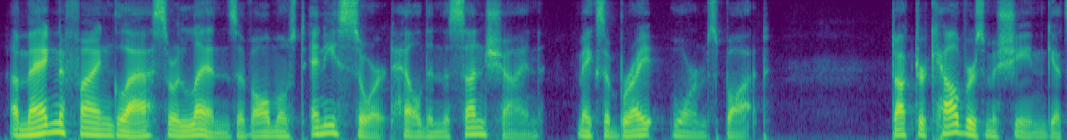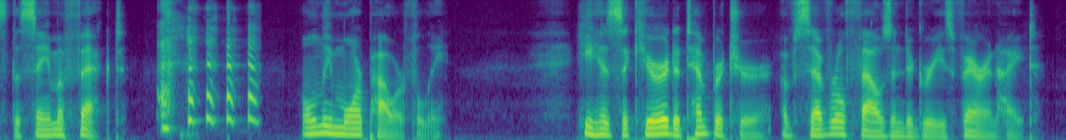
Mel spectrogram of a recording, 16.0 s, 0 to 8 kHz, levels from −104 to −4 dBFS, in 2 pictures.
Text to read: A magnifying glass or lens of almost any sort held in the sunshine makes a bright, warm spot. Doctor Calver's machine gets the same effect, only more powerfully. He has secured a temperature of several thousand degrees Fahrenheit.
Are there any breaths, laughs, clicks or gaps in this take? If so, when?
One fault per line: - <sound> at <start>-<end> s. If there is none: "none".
- laugh at 9.2-10.0 s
